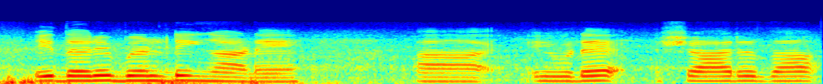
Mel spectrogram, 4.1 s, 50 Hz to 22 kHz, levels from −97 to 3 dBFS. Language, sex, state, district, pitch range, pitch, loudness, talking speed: Malayalam, female, Kerala, Kasaragod, 195-225 Hz, 215 Hz, -14 LUFS, 85 wpm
